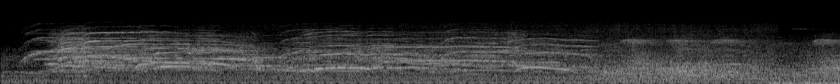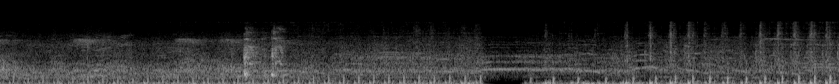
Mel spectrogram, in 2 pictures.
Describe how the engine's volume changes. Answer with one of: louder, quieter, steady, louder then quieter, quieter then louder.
louder.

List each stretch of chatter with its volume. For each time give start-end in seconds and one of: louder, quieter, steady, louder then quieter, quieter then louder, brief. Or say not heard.
0.1-16.7 quieter.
